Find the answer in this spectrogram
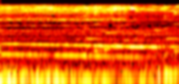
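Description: Wolf-howl sound effect from an IGT Wolf Run Gold slot machine: one long howl that glides up, holds and slowly sinks, over a steady low rumble.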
